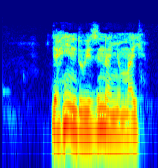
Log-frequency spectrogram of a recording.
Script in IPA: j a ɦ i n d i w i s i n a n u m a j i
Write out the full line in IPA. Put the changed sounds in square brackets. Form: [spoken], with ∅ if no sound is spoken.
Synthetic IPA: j a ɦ i n d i w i [z] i n a [ɲ] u m a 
